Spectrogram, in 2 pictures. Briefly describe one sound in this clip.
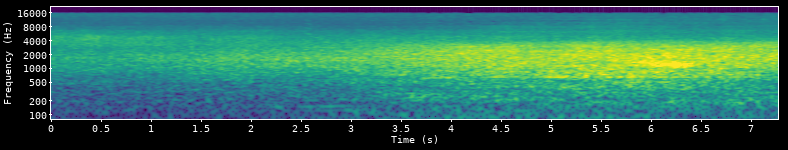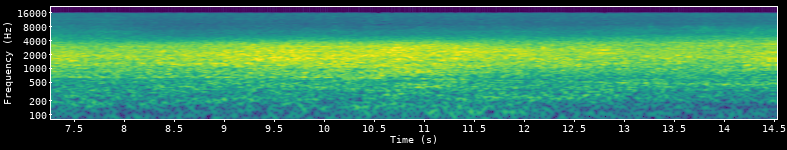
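Tyres hiss through spray on a wet runway.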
